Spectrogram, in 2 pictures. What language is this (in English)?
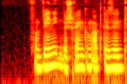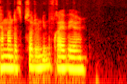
German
